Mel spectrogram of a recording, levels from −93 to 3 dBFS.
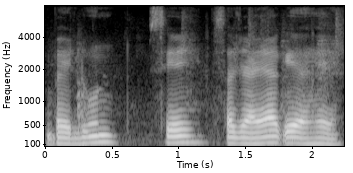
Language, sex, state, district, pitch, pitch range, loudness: Hindi, male, Uttar Pradesh, Lucknow, 125 Hz, 115-135 Hz, -16 LUFS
